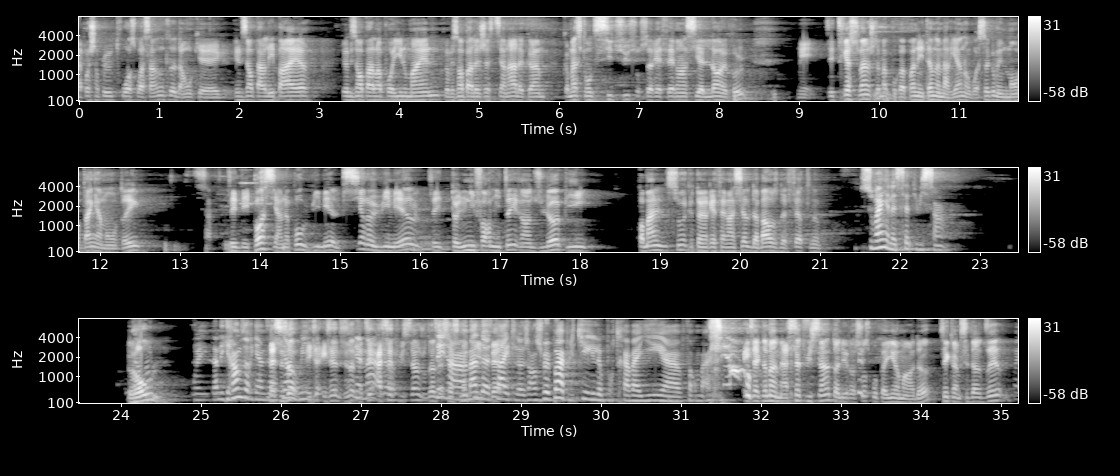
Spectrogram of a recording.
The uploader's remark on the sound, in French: Live devant public. Enregistré en «live» devant public.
